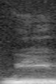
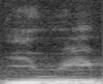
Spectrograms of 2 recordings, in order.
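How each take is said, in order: First: The word starts with a w sound. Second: The word starts with a yoo sound. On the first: The speaker calls it right. "উই বলবো" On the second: The speaker calls it wrong. "এখানে ইউই বলবো না"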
